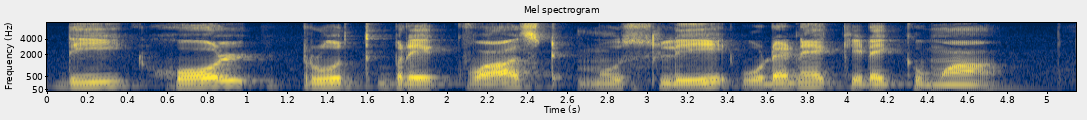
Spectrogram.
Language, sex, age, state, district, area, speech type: Tamil, male, 30-45, Tamil Nadu, Pudukkottai, rural, read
